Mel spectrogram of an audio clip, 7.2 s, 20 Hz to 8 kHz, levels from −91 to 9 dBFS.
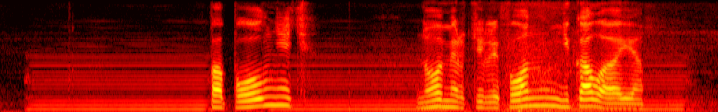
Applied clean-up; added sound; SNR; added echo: none; Bowed string instrument; 19 dB; none.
